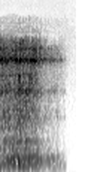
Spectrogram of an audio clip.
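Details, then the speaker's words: Imitated nasal snoring demonstrated in a sleep apnea talk: one short snore drawn in through the nose, with a fluttering rumble as the soft palate flops back and vibrates; described as sounding different from oral snoring. "if we have snoring occurring we can have the soft palate flop back in the back of our airway and snore nasally now that sounds completely different than oral snoring i'll give you an example"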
